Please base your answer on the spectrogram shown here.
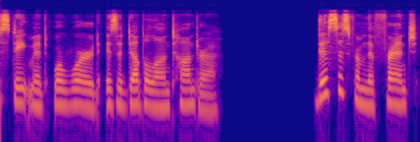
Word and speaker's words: double entendre: Give the word as close a French pronunciation as you can. The ends are nasalized, they are somewhat throaty, and the final syllable is barely audible.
